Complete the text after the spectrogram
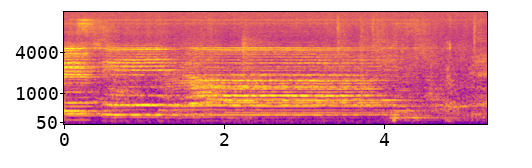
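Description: Young women and a young man sing together through a microphone in a large echoing hall.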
